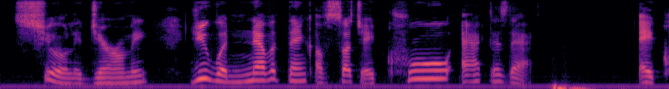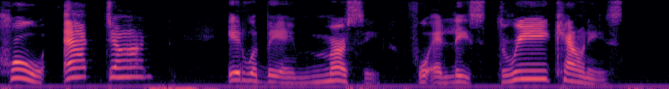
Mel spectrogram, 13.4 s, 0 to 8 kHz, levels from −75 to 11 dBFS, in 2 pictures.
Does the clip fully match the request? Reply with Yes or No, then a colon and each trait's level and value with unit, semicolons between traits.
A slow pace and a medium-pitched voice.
Yes: slow, 120 wpm; medium, 175 Hz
